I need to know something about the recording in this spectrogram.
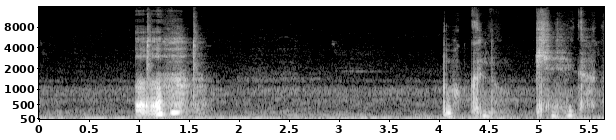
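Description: A young man groans and murmurs weakly.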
